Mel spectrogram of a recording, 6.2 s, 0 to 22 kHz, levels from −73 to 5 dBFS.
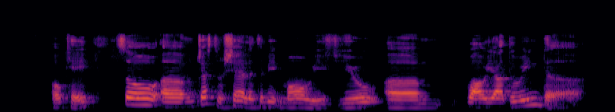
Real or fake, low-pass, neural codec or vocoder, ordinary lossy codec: real; 7.2 kHz; none; none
